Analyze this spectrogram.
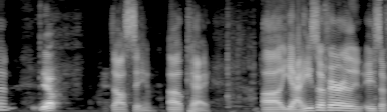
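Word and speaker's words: Dhalsim: Dalsim.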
